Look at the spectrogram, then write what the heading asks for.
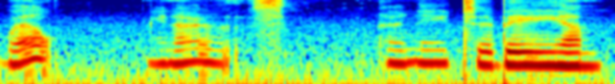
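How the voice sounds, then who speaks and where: A woman's voice: high voice, little pitch movement, measured pace, gravelly, mellow, slight background noise, low-quality recording. A woman reading a visual novel game aloud in dramatic narration, breaking off for casual, off-the-cuff comments.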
